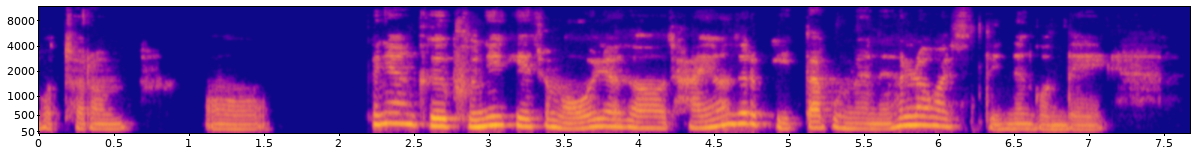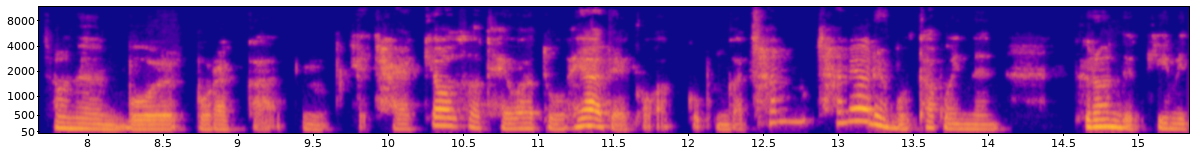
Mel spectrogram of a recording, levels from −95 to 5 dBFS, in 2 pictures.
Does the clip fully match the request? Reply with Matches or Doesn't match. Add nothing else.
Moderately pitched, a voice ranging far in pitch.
Matches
